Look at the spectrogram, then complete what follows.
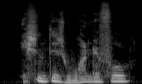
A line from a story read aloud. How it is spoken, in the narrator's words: whispered Emma, her lips on his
